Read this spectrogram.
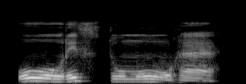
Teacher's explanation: Imam Ibnu Zakwan itu bacanya sama seperti Hafiz, dia dengan mengizharkan sa.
